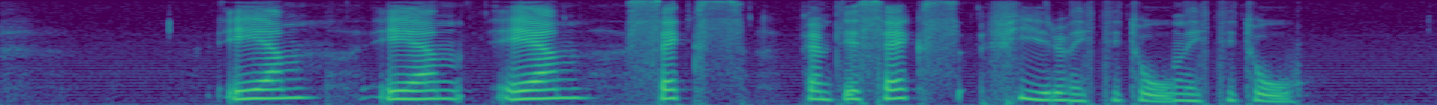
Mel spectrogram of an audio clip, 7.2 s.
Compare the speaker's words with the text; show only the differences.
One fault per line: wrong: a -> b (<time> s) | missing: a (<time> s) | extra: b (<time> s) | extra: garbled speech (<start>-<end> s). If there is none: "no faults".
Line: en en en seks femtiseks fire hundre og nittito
wrong: hundre -> nittito (5.4 s)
